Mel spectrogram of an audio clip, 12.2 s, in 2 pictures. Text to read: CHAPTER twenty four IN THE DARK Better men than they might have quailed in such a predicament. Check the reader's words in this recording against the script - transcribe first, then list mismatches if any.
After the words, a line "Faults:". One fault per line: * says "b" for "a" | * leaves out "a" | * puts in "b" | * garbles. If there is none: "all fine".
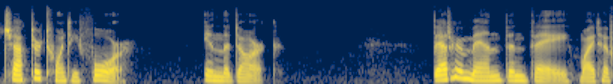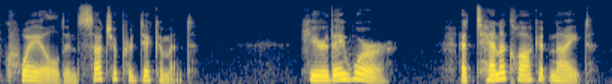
CHAPTER twenty four IN THE DARK Better men than they might have quailed in such a predicament. Here they were, at ten o'clock at night
Faults:
* puts in "Here they were at ten o'clock at night"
